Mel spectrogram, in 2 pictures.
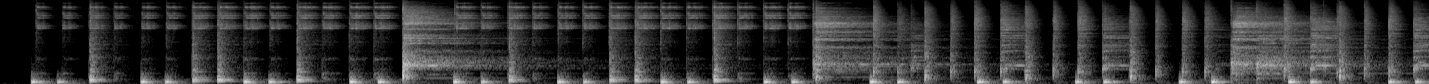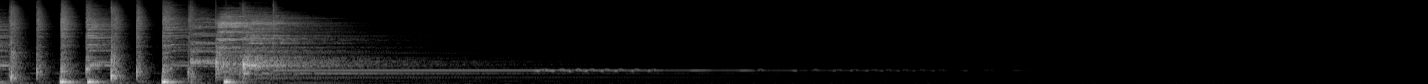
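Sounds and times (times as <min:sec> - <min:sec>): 
drums recorded with Blumlein C414 microphones: 0:00.3 - 0:18.4.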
